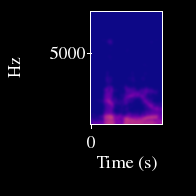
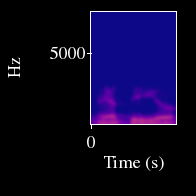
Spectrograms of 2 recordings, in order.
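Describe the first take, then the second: No difference in how they are said.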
